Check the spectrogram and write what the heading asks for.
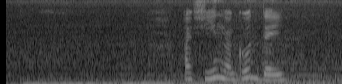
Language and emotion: Russian, positive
